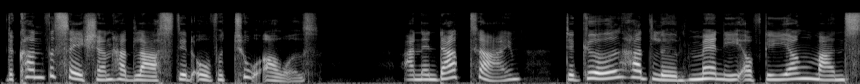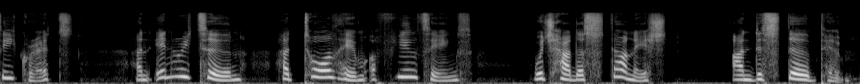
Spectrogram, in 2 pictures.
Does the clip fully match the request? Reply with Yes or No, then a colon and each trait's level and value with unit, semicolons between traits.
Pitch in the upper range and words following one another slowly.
Yes: high, 235 Hz; slow, 125 wpm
